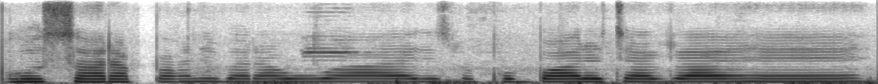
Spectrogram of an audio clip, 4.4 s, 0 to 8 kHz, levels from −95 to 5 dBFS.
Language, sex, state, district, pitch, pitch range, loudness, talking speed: Hindi, female, Uttar Pradesh, Jalaun, 275 Hz, 260-275 Hz, -15 LUFS, 150 wpm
